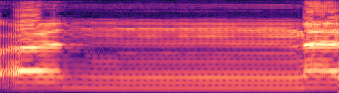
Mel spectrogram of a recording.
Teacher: नून मुशद्दद पर गुन्ना होगा।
